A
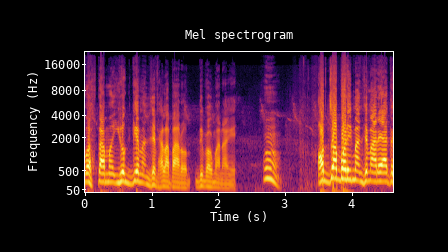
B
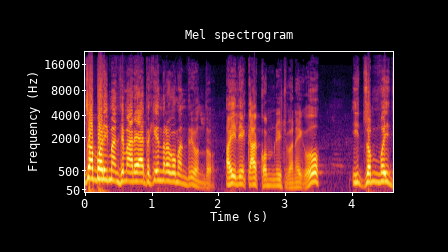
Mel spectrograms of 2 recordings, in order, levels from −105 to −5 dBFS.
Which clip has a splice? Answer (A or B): B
